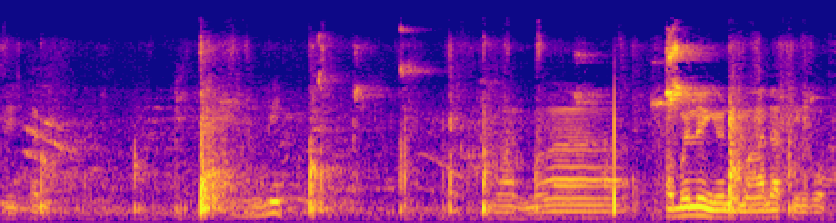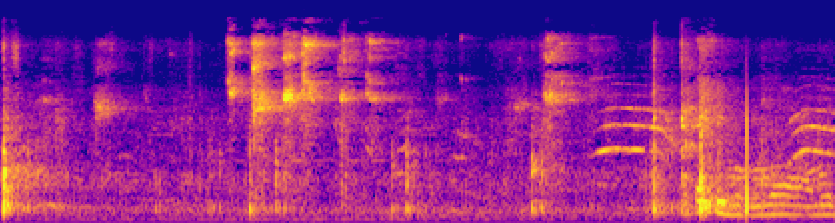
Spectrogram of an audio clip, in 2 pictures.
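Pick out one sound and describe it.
A tennis racquet strikes a ball outdoors.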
